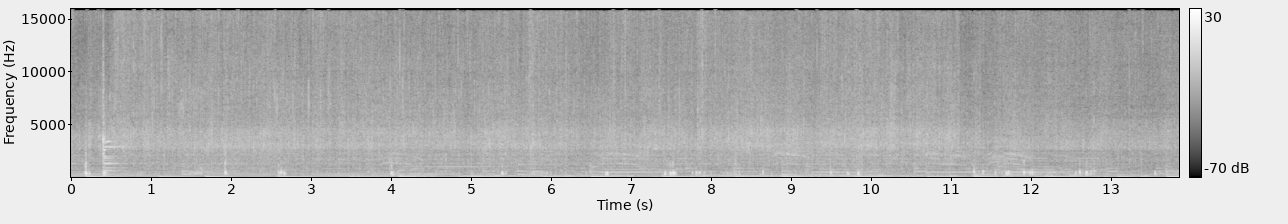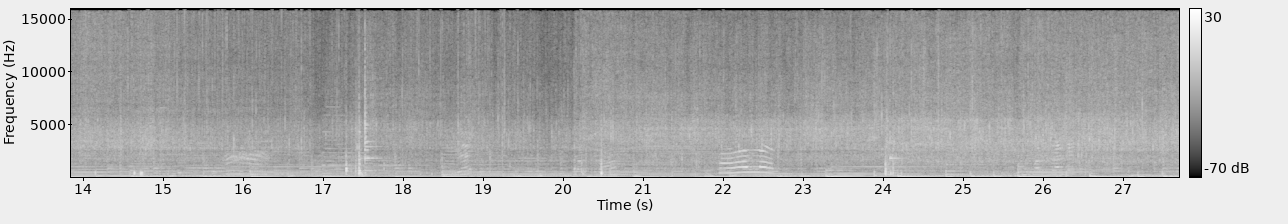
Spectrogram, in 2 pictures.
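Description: Sliced onions, green chillies and curry leaves sizzling in hot oil in an aluminium pot, stirred and scraped with a wooden spatula in repeated strokes.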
